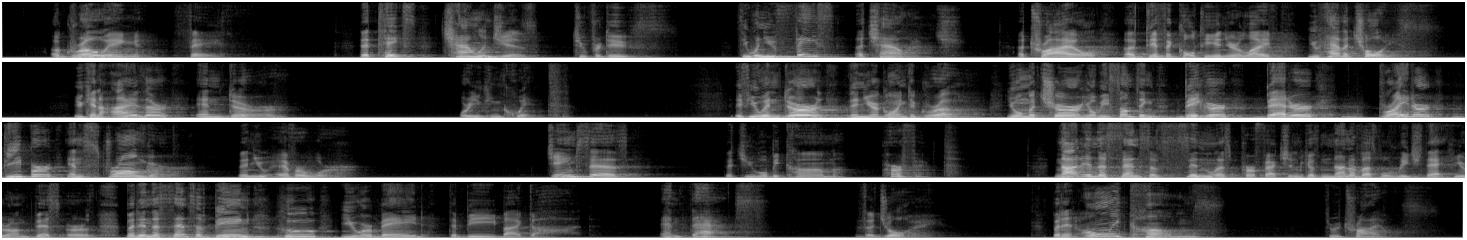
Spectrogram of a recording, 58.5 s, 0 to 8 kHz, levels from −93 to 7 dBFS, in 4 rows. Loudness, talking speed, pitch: -26 LUFS, 110 wpm, 145 Hz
